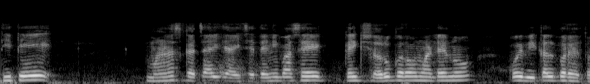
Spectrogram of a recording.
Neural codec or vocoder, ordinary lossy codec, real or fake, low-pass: codec, 16 kHz, 8 kbps, FreqCodec, smaller model; AAC, 32 kbps; fake; 7.2 kHz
